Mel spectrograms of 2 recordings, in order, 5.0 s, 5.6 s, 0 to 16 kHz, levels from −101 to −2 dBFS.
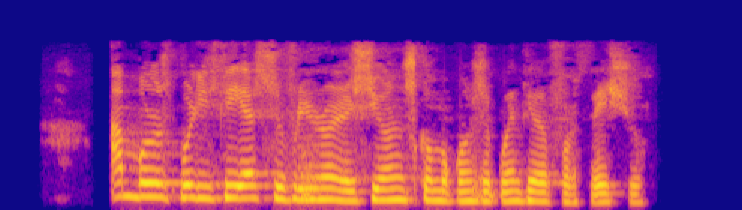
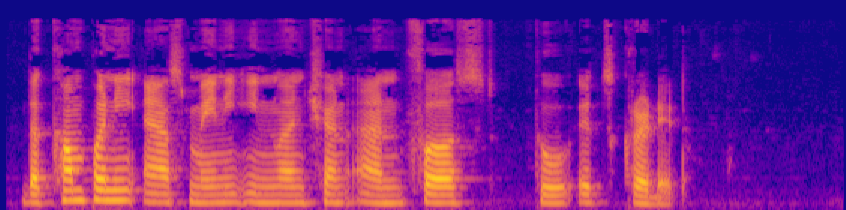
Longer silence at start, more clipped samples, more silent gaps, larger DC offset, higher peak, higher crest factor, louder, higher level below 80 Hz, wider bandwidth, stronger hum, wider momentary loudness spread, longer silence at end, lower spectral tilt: first, 0.75 s vs 0.15 s; neither; neither; neither; about the same, 0 dBFS vs -2 dBFS; second, 14 dB vs 22 dB; first, -14 LUFS vs -22 LUFS; about the same, -62 dBFS vs -64 dBFS; second, 7.8 kHz vs 11.5 kHz; neither; second, 6 LU vs 12 LU; second, 0.65 s vs 1.15 s; about the same, -6 dB/octave vs -6 dB/octave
